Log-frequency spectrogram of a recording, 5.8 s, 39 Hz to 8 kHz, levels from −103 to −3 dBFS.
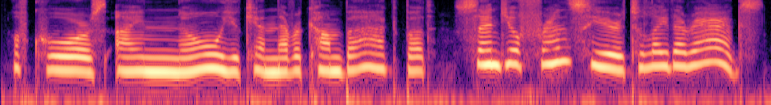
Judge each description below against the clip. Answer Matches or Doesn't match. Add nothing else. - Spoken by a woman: Matches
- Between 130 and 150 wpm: Doesn't match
